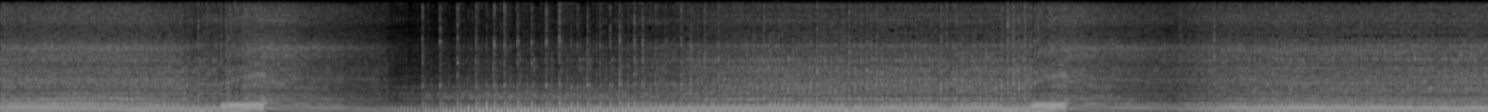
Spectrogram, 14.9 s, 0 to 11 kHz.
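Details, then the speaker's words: Stihl 028 chainsaw, idle deliberately turned way up while tuning: high buzzy idle sags twice in about fifteen seconds then recovers; unstable, owner suspects air leak between carburetor and intake boot, not confirmed. "Notice I turned the idle way up earlier. The reason I do that is because it's hard for me to pull cord, and so it's easier for me to turn that idle way up to keep the saw from dying and work the tuning from there,"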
